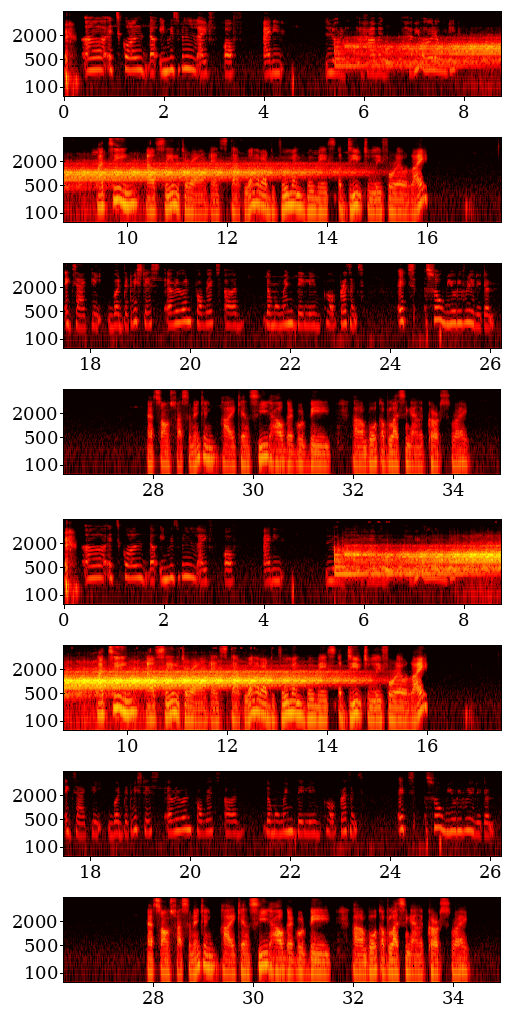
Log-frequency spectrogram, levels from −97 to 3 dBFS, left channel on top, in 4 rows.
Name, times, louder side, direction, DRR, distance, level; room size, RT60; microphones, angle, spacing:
voice 1, 0.4-3.5 4.0-4.4 5.2-6.5 6.7-8.0 9.3-9.4 17.5-21.1 21.5-23.5 24.1-26.1, left 4 dB, 85° left, 3.5 m, -53 dB
sound 1, 5.4-14.9, right 10 dB, 90° right, 0.4 m, -28 dB
voice 2, 9.4-16.0 27.9-34.3, right 4 dB, 25° right, 0.5 m, -42 dB
head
